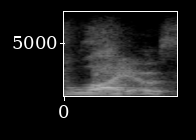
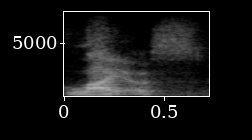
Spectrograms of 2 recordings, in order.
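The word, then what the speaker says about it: Laios: Okay, his name is Lios. Yes, Lios. And um I think you're you're getting it. You're absolutely getting it. Imagine if Lios was a girl. And then imagine if even beyond that, Lios also was way hornier.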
